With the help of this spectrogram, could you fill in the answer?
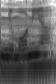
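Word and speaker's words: pneumonia: या P silent होगा। ठीक? इसको क्या पढ़ेंगे? निमोनिया।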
